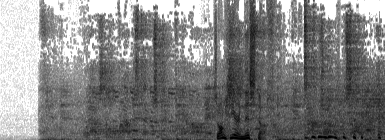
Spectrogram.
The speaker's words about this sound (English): And the crowd's hype. And I'm hearing the DJ playing this.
